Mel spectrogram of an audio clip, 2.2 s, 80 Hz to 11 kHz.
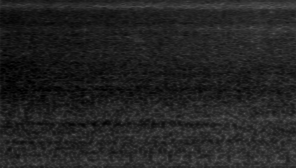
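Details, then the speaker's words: Mahindra Xylo diesel, earlier crank-no-start with P0340 and erratic rpm and temperature gauges, now started after injector wiring and battery work: steady, even diesel idle clatter, firm low rumble, no misses or knocks; normal idle. "Guys finally हमारी गाड़ी चालू हो गई है"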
